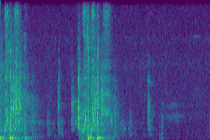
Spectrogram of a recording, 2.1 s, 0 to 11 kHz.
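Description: Yamaha RD50DX 50cc two-stroke moped engine being turned over with its spark plug out, in two strokes about a second apart, to test the new electronic ignition for spark, with a few faint clicks after.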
